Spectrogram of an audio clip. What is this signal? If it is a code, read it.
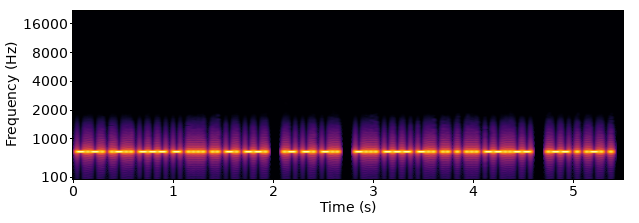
Morse code, heard as a keyed tone, about 50 wpm, 700 Hz. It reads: CLOTHING AND BODIES, WERE
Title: A Sound Of Thunder 50wpm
